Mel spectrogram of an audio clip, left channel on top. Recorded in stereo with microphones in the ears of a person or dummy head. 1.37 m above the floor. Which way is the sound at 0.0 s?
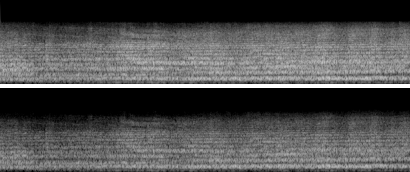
40° left (ahead or behind).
